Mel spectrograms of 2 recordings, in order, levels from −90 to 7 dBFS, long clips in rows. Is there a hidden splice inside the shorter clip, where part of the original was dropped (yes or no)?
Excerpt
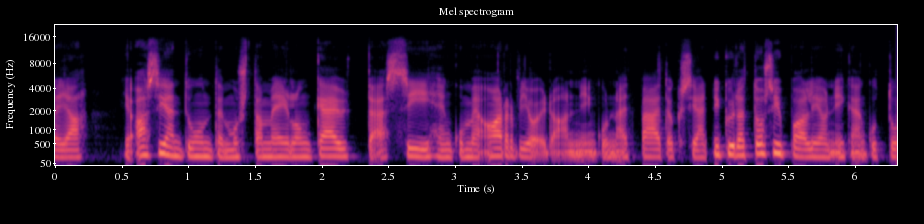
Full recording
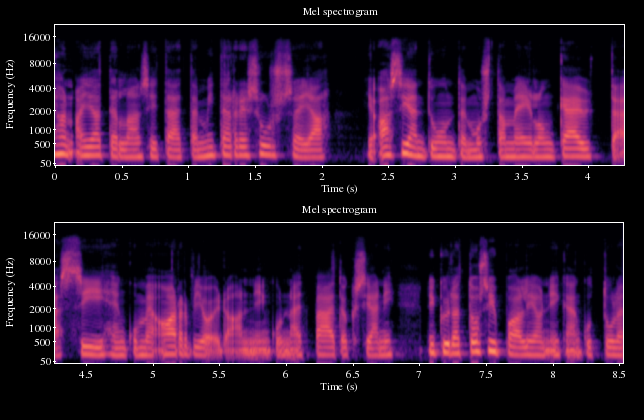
yes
